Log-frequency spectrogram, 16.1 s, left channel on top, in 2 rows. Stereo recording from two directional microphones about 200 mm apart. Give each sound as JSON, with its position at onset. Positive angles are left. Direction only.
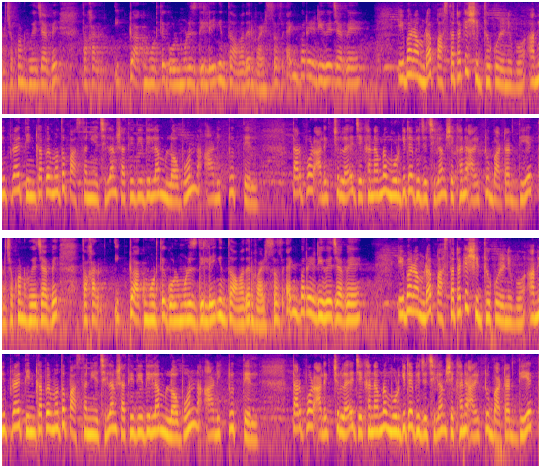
{"t": 0.0, "sound": "a woman's voice", "side_deg": -30}
{"t": 5.9, "sound": "a woman's voice", "side_deg": -5}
